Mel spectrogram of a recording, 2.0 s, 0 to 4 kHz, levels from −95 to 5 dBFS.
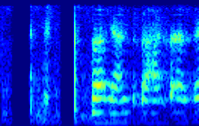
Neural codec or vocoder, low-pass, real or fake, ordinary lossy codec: codec, 16 kHz, 1.1 kbps, Voila-Tokenizer; 3.6 kHz; fake; none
